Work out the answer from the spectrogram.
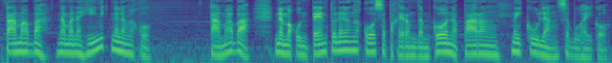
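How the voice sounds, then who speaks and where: A man with a Filipino accent narrating a personal letter in first person for a radio drama. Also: lowish voice.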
